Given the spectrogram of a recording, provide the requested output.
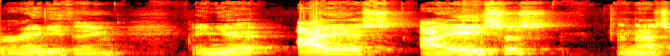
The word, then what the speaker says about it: IASUS: video for that iasis that's how you pronounce the name i a s iasis Mike called me just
